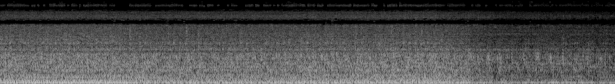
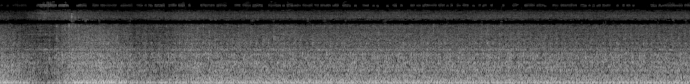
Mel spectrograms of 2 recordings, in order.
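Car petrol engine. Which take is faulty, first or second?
first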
